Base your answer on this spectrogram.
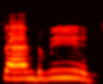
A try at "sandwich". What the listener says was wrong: It's not sandwich, it's sandwich. The D is silent in sandwich.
